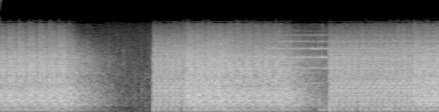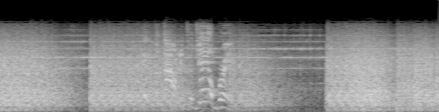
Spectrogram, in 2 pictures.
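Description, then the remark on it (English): Loud, sustained bursts of rapid gunfire rattle on almost continuously, with a brief lull near the start and sharp cracks layered throughout, over a dense, noisy background with faint voices. “Hey, watch where you're aiming, will ya?”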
